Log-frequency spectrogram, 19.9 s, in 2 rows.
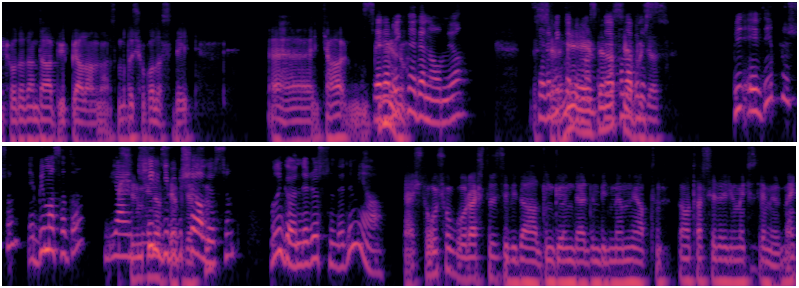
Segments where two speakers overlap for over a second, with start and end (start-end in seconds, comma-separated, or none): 6.6-8.3, 11.4-12.7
